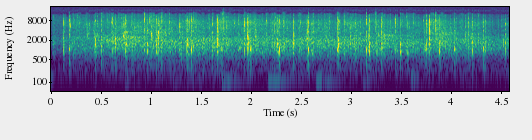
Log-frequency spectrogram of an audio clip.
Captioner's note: audience applauding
